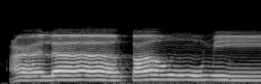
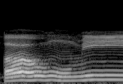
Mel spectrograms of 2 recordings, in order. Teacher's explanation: Idgham, memasukkan bi dengan gunnah, dengung. Jadi masuk dengan dengung ataupun masuk beserta dengung. Daripada qaumin jadi qaumi, 2 harakat. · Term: idgham bi gunnah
